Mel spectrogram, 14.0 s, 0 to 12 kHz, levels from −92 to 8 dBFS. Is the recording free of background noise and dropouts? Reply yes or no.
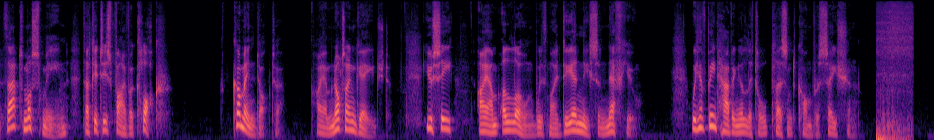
no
